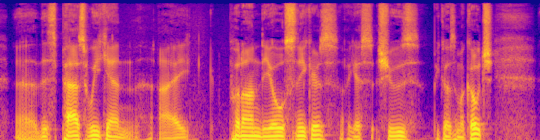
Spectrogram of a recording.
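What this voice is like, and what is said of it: Hoarse, strained voice. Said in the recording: “I apologize for my voice ... I lost my voice yelling through three games in 24 hours”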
